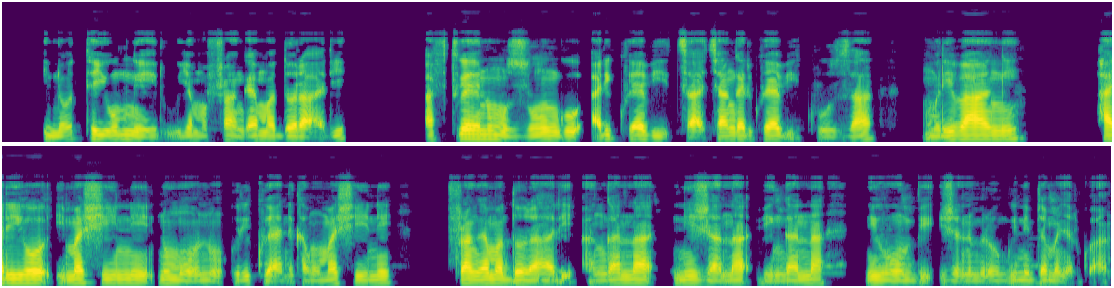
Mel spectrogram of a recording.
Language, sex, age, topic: Kinyarwanda, male, 18-24, finance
